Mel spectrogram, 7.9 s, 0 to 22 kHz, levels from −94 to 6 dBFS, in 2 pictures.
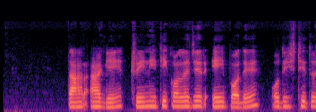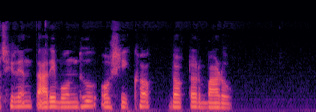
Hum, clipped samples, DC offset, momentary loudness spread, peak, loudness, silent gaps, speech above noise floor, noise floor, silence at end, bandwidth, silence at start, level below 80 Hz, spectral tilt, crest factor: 50 Hz at -50 dBFS; under 0.1%; under 0.1%; 7 LU; -4 dBFS; -25 LUFS; none; 41 dB; -65 dBFS; 1.1 s; 11 kHz; 0.85 s; -56 dBFS; -7.5 dB/octave; 20 dB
